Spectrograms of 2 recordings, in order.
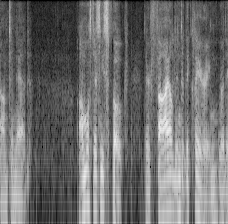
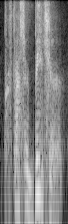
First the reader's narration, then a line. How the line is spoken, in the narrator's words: gasped the young inventor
